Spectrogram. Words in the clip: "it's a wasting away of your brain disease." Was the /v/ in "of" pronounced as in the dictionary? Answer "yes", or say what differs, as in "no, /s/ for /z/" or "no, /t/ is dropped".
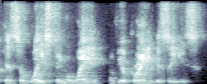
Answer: yes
